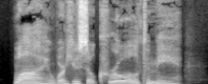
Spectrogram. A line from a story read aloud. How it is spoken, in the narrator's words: Jacob moaned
